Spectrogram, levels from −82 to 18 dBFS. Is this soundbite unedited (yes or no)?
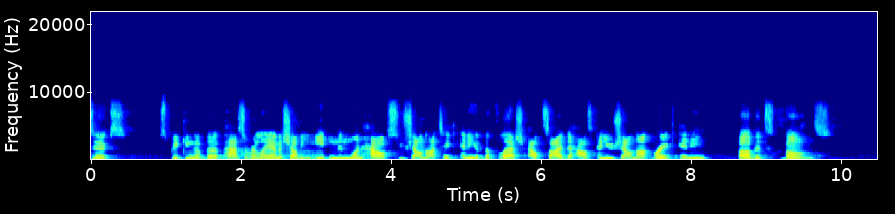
yes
